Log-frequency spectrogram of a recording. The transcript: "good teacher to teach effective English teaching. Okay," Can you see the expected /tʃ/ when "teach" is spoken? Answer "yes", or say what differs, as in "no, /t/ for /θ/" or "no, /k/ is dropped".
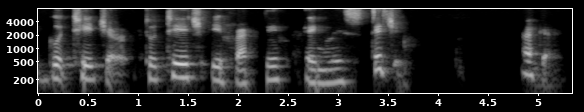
yes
